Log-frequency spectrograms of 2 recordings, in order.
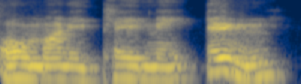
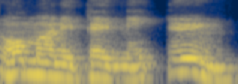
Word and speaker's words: Om Mani Padme Hum: Om Mani Padme Hum, which is to be pronounced Om Mani Padme Ing, H-U-N-G, as the sound. And Om Mani Padme Ing is you are the jewel in the lotus.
